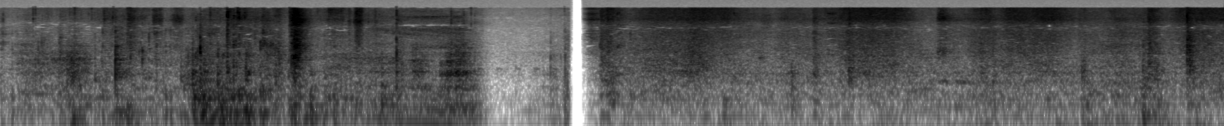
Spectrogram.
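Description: Faint sounds of a Rottweiler moving about close by on a laminate floor, with small clicks and rustles. About three seconds in they drop out to a brief moment of silence, then carry on faintly.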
